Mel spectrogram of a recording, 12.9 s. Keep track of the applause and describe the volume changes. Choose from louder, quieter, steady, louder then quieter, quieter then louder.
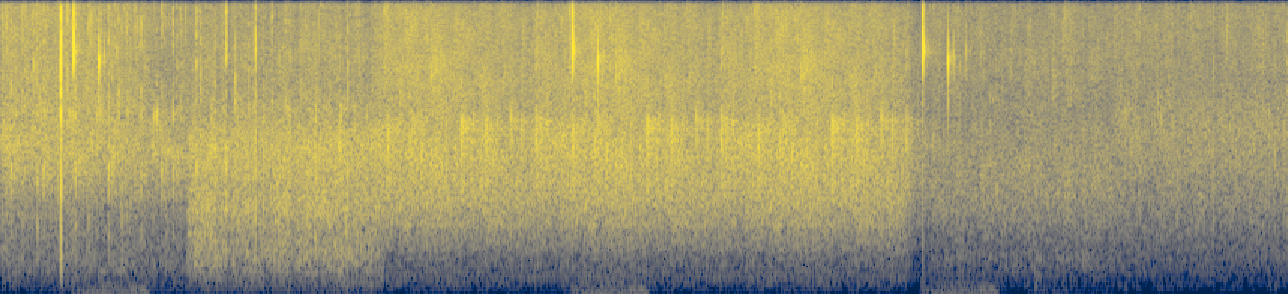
quieter.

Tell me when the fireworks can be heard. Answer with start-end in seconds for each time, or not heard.
not heard.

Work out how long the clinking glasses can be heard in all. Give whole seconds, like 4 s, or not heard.
2 s.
